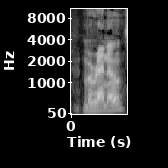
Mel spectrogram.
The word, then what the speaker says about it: Moreno: Do you pronounce it Moreno? – Yeah, Moreno. – Moreno.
